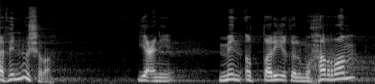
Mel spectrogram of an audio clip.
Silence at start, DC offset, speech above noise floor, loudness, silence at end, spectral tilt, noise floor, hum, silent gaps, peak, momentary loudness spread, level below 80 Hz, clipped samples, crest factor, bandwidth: 0 s; under 0.1%; 34 dB; -21 LUFS; 0.05 s; -5.5 dB/octave; -55 dBFS; none; none; -4 dBFS; 11 LU; -62 dBFS; under 0.1%; 18 dB; 15.5 kHz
